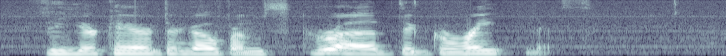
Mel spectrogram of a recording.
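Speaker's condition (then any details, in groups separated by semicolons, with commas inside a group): Cerebral palsy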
